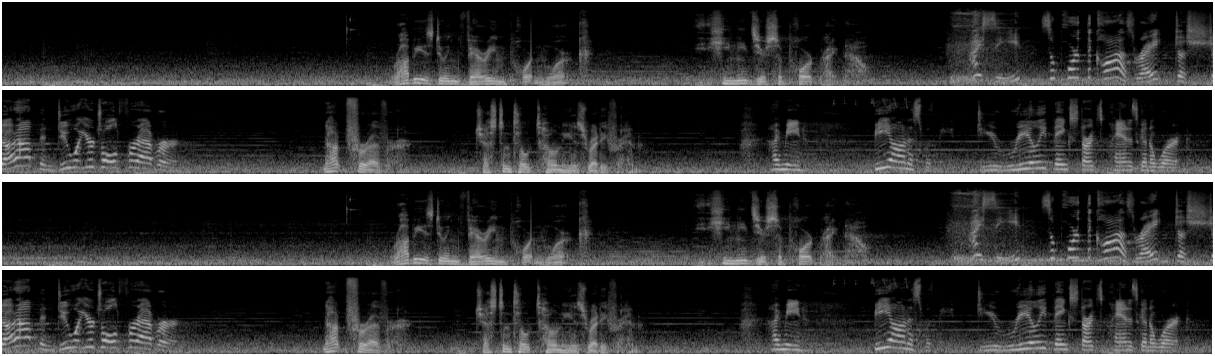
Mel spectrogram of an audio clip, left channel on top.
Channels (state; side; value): normal; both; correlation 0.93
